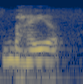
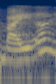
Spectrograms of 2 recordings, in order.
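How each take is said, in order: First: The first consonant is said with aspiration. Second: The first consonant is said without aspiration. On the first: The speaker calls it right. "it is aspirated bha" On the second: The speaker calls it wrong. "so it's not bhaya"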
